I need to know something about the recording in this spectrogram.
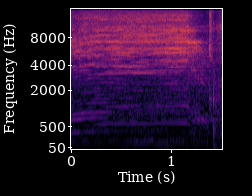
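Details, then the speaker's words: Parkside PFBS 12 C7 cordless rotary tool with a 3.5 mm bit drilling wood at speed 4: a high whine sags in pitch and cuts out as the motor strains; the motor bogs under load, lacking low-speed torque. "On entend bien le moteur forcé."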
